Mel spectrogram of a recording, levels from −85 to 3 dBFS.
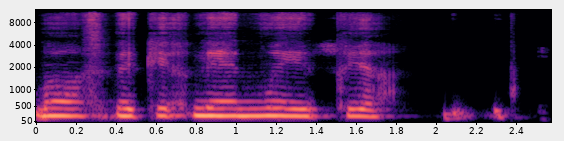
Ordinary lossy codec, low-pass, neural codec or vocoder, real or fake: AAC, 64 kbps; 10.8 kHz; codec, 24 kHz, 0.9 kbps, WavTokenizer, medium music audio release; fake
